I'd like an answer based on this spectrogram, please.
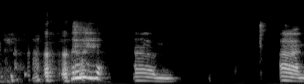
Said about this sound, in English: I was trying to keep the coughing quiet.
